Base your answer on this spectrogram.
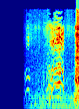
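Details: Stray mixed-breed puppies at a construction site, yelling and asking for food: after a short silence, a few high, arching whines, then a louder burst of overlapping squeals near the end.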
